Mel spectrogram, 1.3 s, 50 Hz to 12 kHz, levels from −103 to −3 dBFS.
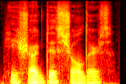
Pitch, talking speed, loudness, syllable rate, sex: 95 Hz, 190 wpm, -17 LUFS, 5.7 syllables/s, male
